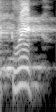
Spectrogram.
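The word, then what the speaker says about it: quick: silent हो गया acquire जैसे क्विक के से पहले क्या आ गया सी तो सी क्या हो गया साइलेंट हो गया इसके बाद हमारा तीसरा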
